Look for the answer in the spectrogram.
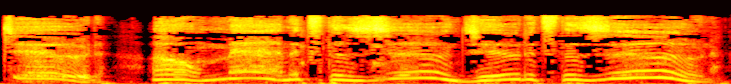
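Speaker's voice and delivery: high, drawn-out sarcastic gushing; mock excitement. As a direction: gush sarcastically in a stretched, high voice. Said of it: "I was looking at it being sarcastic".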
